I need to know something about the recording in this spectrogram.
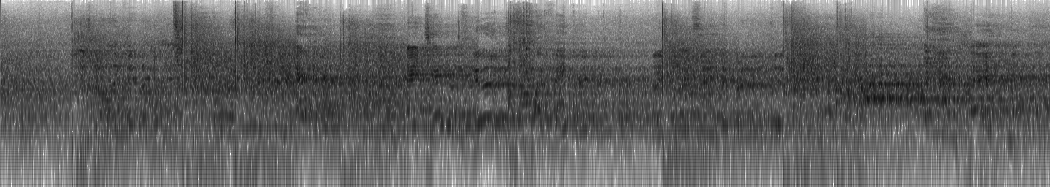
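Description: A basketball thudding on a hardwood gym floor, repeated sharp bounces about a second or so apart that echo in the hall. Indistinct voices run underneath.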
